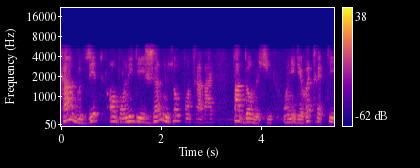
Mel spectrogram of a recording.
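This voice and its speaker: A man with a Quebec accent speaks slowly, at a fairly high pitch. There is noticeable background noise. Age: 70s. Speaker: retired shop owner vlogger. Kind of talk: webcam rant. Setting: webcam at home. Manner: animated.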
